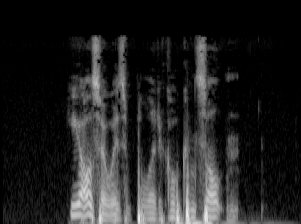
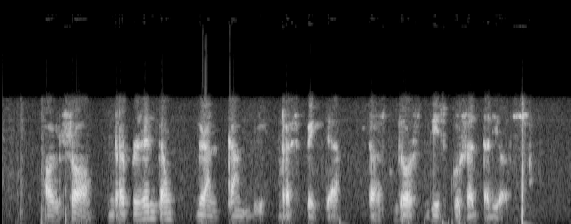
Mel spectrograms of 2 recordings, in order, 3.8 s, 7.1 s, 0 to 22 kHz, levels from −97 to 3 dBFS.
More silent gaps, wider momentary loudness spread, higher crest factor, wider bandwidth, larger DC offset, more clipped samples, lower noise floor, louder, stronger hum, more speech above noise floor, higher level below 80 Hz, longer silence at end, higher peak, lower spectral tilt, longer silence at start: neither; first, 12 LU vs 7 LU; about the same, 20 dB vs 18 dB; first, 11.5 kHz vs 3.9 kHz; neither; neither; first, -77 dBFS vs -50 dBFS; about the same, -20 LUFS vs -18 LUFS; neither; first, 59 dB vs 32 dB; first, -30 dBFS vs -52 dBFS; first, 0.8 s vs 0.5 s; about the same, 0 dBFS vs 0 dBFS; second, -6.5 dB/octave vs -8 dB/octave; first, 0.9 s vs 0.25 s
